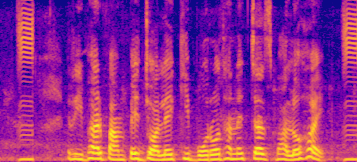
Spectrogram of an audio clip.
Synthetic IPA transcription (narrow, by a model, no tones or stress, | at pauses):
ɾibʱaɾpamped͡ʑɔlekiboɾod̪ʱaneɾt͡ɕasbʱaloɦɔe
